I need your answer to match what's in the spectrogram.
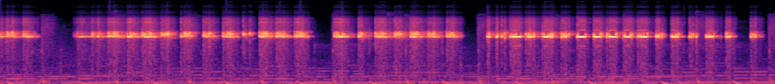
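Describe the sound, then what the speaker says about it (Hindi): A homemade earthquake detector alarm buzzer beeping in loud, shrill, rapid trains, briefly cut off twice, over a softer repeating low electronic hum. "ये अभी बीप कर रहा था जैसे बजर बीप करता है"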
